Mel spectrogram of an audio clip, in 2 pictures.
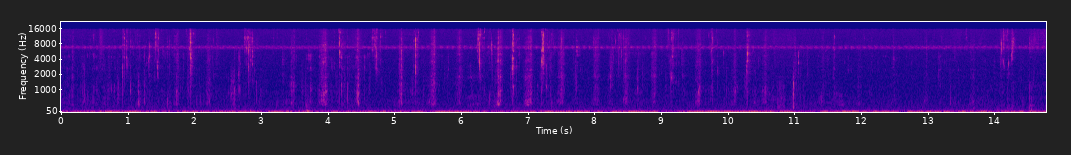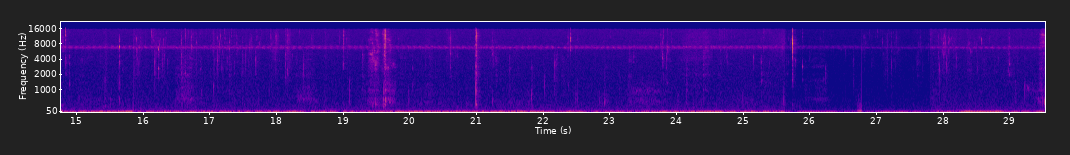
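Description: Close-miked eating sounds of a person eating rice and curry by hand: wet chewing and mouth clicks mixed with the squelch of fingers kneading rice into curry, in a dense, irregular run that dips briefly quieter near the end. A faint steady high whine lies underneath.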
